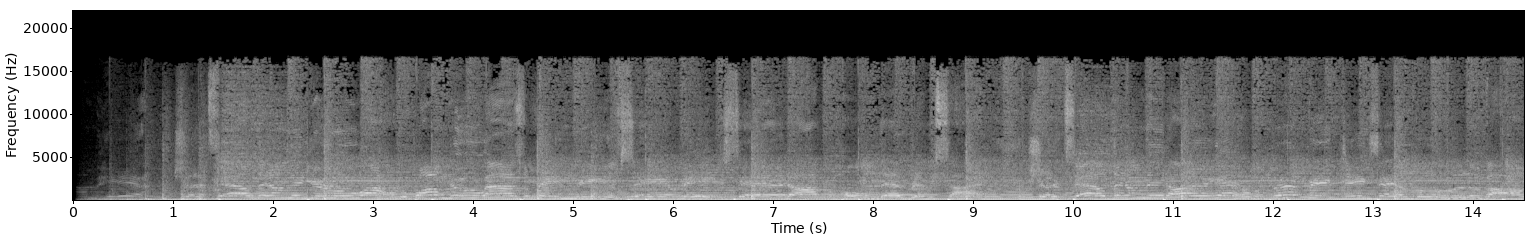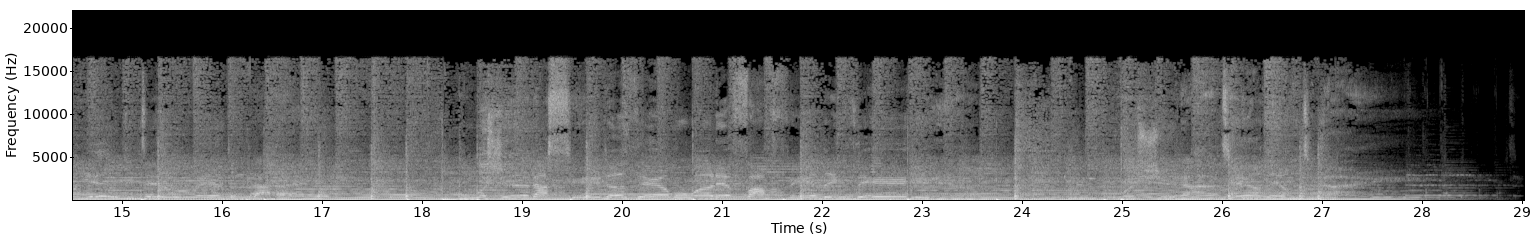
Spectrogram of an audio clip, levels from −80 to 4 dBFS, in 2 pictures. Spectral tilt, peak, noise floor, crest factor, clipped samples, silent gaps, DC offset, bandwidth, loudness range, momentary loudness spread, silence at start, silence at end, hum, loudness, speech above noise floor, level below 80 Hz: -4.5 dB/octave; 0 dBFS; -48 dBFS; 14 dB; under 0.1%; none; under 0.1%; 17 kHz; 2 LU; 3 LU; 0.15 s; 0.6 s; none; -14 LUFS; 35 dB; -24 dBFS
